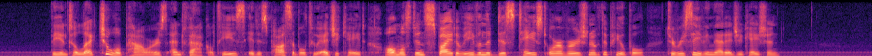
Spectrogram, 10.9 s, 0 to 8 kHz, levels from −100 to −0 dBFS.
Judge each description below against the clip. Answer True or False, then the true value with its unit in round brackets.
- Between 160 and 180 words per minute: False (145 wpm)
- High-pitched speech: True (210 Hz)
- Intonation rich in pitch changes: True (7.8 semitones)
